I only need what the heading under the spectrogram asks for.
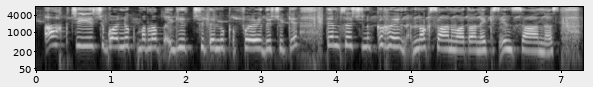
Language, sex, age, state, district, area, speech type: Kashmiri, female, 18-30, Jammu and Kashmir, Budgam, rural, spontaneous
